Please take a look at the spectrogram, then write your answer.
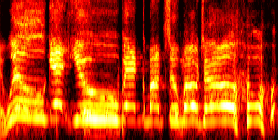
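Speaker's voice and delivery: high, loud, slow drawn-out shout; hammed-up cry of villains being swept away; sinking pirates' threat. Pirates vow revenge as they go down the whirlpool, long shout. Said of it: "as they go down".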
